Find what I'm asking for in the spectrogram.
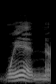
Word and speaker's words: Nguyen: N-G-U-Y-E-N, and I happen to know that's pronounced Win or something like that, which is not at all what it looks like on the written page.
